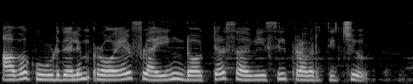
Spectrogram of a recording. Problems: low volume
